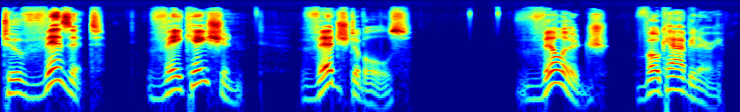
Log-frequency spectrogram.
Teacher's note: the V sounds like an F as in Foxtrot but with the vocal chords activated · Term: proper V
